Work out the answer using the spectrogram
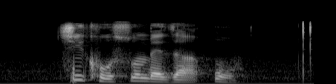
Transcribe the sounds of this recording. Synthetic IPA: t͡ʃʰikʰusumbɛd͡za̰u

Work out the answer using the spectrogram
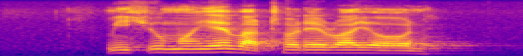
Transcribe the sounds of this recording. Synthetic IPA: miʃumɔjɛβatʰɔɺɛɺwajɔːna

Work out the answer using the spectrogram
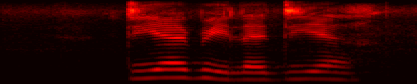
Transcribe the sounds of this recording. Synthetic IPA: diabɪladija

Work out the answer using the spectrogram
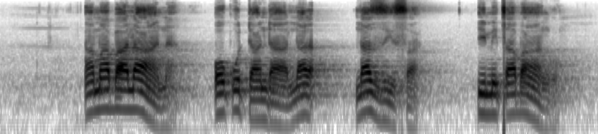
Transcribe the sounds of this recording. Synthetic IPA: amaɓalana̰ | okʼud̥ʱandʱa | lazisa̰ | imiǀaɓaːŋɡʱɔ̰

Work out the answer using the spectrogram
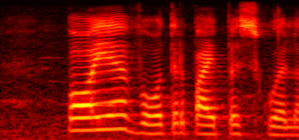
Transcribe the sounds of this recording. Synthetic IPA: pɑːjəvɑːtərpəjpəskuələ

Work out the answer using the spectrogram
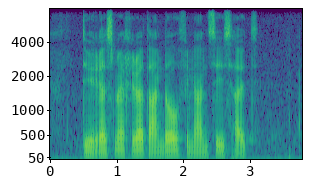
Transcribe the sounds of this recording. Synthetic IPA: tuɾəsməχruətɦɐndəlˠfinɐnsishœ̰wt

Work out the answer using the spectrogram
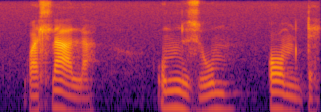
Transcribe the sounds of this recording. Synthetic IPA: wʔaɬala | um̩zum̩ | om̩ːd̥ʱɛ

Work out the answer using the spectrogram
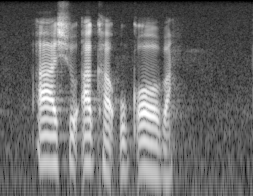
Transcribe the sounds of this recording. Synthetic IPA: aʃuʔakʰaʔukʼɔːβa̰

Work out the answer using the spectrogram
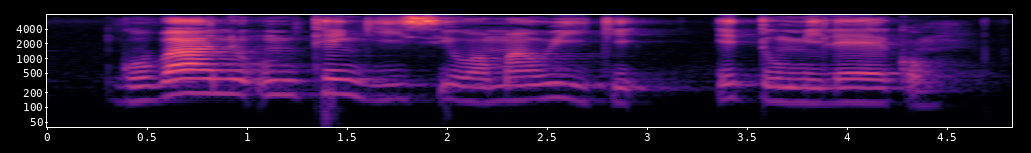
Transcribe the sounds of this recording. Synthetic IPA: ŋuɓaniʔum̩tʰeŋisiwamawik̬i | ed̥ʼʱumilɛːk̬ɔ̰

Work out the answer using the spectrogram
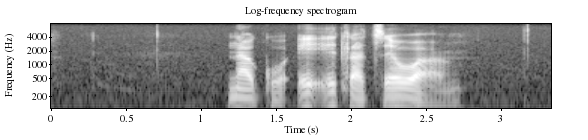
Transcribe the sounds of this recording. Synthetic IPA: nakʼɔʔɪʔɪt͡ɬʼat͡sʼɛwa̰ːŋ̩

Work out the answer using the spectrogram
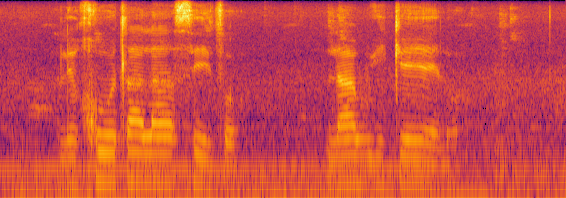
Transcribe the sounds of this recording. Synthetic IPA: lɪk͡xʰʊt͡ɬʼalasɪt͡sʼɔ | labʊikʼɛɛːlɔ

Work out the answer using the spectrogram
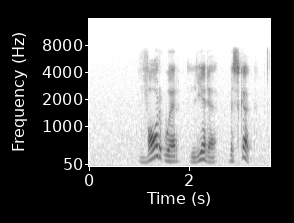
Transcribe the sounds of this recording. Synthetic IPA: vɑːɾuərliədə | bəskək

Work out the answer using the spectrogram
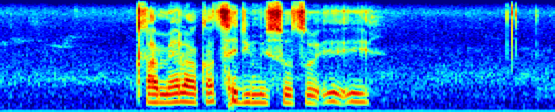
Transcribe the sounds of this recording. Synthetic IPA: t͡ɬʼamɛlakʼat͡sʰedimisot͡sʼɔʔɪɪ

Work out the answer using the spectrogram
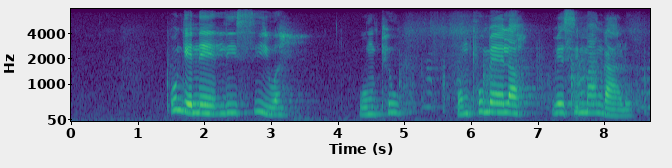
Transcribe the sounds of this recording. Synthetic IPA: uŋɛnelisiwa | wom̩pʰumɛlawesimaŋɡʱaːlɔ

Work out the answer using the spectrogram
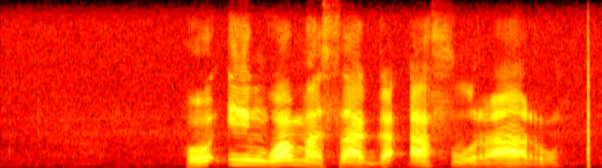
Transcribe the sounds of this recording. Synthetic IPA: ɦɔiŋɡwamasaɡaafur̤aːru

